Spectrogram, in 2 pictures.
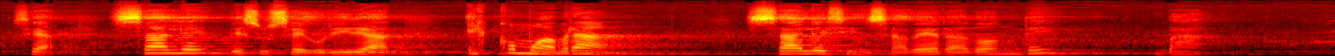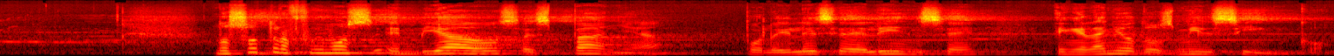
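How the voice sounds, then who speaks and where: Latin american guy early 50s preaching his testimony, emphatic, pretty high voice, big reverby room. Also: unhurried, fairly bright tone, a little hiss or hum. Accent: Latin American Spanish. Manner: emphatic, repeats phrases for effect, checks with listeners. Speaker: missionary pastor giving testimony. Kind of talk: sermon, personal testimony to a congregation. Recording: echoey hall with long reverb.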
